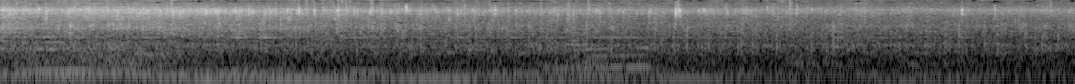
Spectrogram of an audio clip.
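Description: Battered tempeh (tempe mendoan) deep-frying in hot oil in a wok: a steady sizzle, loudest at the start and slowly dying down.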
